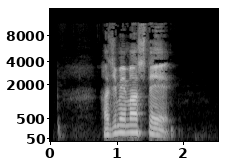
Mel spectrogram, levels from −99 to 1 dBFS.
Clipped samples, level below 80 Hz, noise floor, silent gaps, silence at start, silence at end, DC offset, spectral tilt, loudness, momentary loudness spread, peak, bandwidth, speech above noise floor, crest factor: under 0.1%; -64 dBFS; -78 dBFS; none; 0.8 s; 0.75 s; under 0.1%; -3.5 dB/octave; -22 LUFS; 11 LU; -6 dBFS; 11.5 kHz; 55 dB; 20 dB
